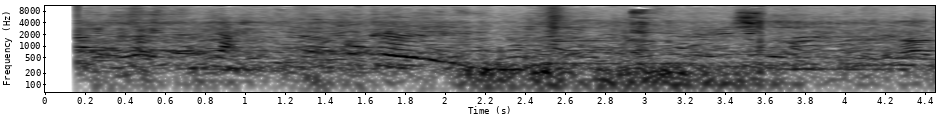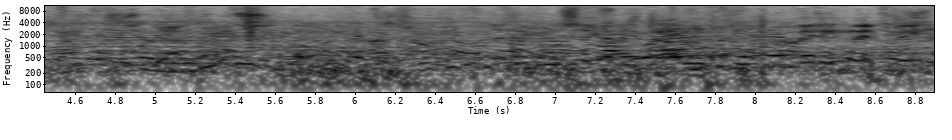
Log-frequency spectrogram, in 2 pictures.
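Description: A group of men sing together loudly.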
